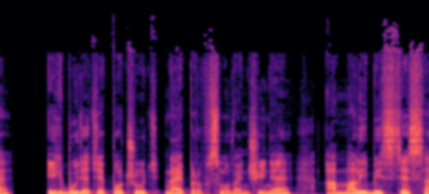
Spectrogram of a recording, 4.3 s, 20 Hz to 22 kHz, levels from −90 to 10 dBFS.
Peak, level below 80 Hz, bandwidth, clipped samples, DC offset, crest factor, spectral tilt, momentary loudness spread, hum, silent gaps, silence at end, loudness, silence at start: 0 dBFS; -30 dBFS; 19.5 kHz; under 0.1%; under 0.1%; 14 dB; -5 dB/octave; 7 LU; none; 0.14-0.45 s; 0 s; -14 LUFS; 0 s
